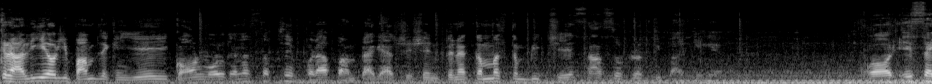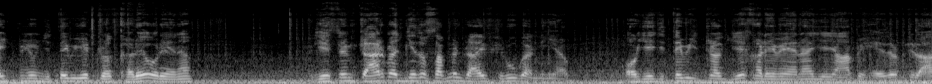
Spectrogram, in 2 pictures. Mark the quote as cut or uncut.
uncut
